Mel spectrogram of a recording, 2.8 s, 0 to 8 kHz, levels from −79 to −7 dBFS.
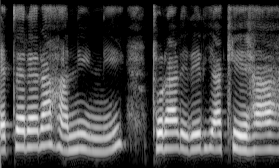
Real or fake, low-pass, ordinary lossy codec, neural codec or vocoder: real; 7.2 kHz; none; none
